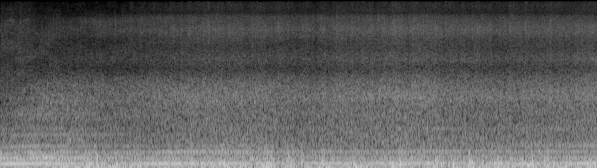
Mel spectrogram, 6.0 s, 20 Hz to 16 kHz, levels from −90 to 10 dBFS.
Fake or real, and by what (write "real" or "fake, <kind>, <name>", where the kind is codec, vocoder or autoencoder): fake, vocoder, BigVGAN v2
